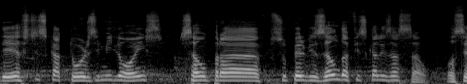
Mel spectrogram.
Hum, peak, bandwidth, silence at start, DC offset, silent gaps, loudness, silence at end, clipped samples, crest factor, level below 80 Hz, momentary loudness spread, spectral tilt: none; -12 dBFS; 16.5 kHz; 0 s; under 0.1%; none; -28 LUFS; 0 s; under 0.1%; 16 dB; -56 dBFS; 10 LU; -5 dB/octave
